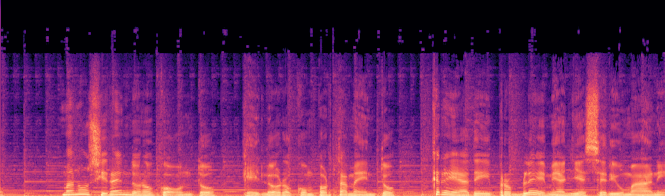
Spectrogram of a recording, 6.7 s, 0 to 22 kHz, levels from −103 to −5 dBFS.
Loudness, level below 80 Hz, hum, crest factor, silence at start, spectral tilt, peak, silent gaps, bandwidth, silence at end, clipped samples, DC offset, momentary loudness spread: -16 LUFS; -34 dBFS; none; 16 dB; 0 s; -5.5 dB/octave; 0 dBFS; none; 15.5 kHz; 0 s; under 0.1%; 0.1%; 5 LU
